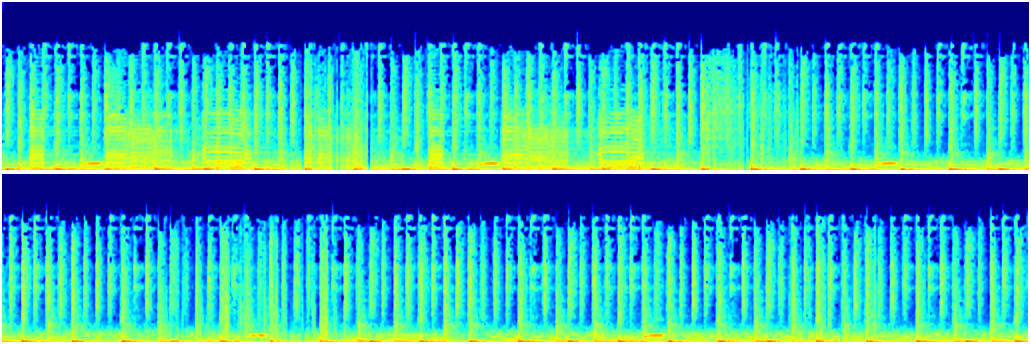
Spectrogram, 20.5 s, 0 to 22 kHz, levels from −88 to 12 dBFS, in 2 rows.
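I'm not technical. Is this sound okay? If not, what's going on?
No. Loose connector crackle breaks in at 2.8–3.7 s, 7.0–8.0 s, 11.9–13.7 s and 18.1–19.0 s. A worn or dirty plug contact keeps connecting and disconnecting as it shifts, chopping the sound into uneven bursts of scratchy crackling.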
